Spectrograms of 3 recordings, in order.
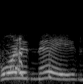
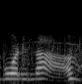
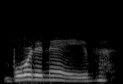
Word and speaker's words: Bordenave: I said it's Bordenave, not Bordenave.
